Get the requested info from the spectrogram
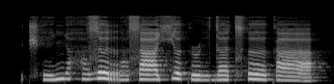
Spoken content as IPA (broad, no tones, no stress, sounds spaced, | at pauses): t͡ʃʰ e̤ ɲ a̤ h a̤ z ə r a̤ s aː ç ə k ɹ e̤ d ɜ t͡sʰ əː k aː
